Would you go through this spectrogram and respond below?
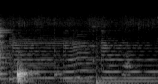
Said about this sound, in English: We'll saute these in our bacon grease.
